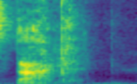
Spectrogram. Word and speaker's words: Dak: Luke but no it's Dak and then on the back which rhymes with DAC you got this all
